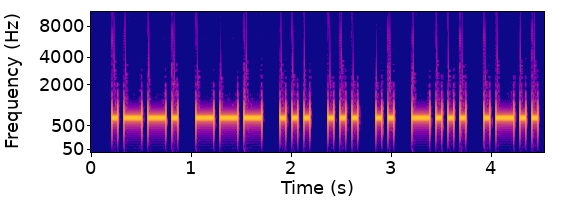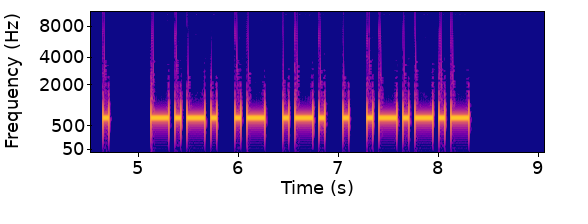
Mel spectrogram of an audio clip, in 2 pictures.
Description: Morse code, heard as a keyed tone, about 21 wpm, 700 Hz. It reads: POSSIBLE CARE.
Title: Sentences from Top 1000 Words - Review Part 2 - 20wpm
